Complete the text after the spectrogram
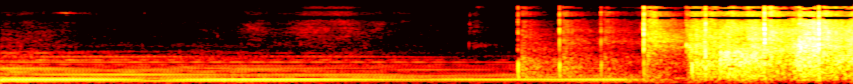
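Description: A woman sings in a full operatic voice in a room with some echo.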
